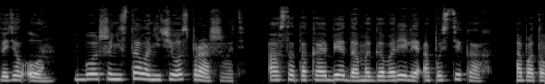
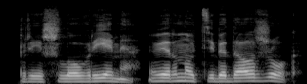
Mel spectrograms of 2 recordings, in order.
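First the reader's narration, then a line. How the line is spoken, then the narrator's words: Through gritted teeth. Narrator (Russian): процедил староста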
